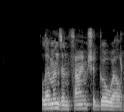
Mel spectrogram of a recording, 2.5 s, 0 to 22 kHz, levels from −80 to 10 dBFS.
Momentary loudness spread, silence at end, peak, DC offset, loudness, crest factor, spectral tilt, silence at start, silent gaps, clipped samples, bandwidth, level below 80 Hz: 4 LU; 0 s; -4 dBFS; under 0.1%; -16 LUFS; 14 dB; -4.5 dB/octave; 0.85 s; none; under 0.1%; 8 kHz; -62 dBFS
